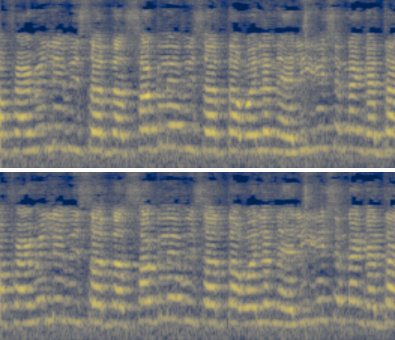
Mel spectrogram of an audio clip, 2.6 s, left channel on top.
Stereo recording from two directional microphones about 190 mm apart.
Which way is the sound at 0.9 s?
55° left (ahead or behind).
